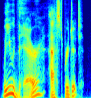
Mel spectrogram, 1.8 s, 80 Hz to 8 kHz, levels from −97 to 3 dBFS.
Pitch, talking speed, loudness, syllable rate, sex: 145 Hz, 165 wpm, -21 LUFS, 6.4 syllables/s, male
